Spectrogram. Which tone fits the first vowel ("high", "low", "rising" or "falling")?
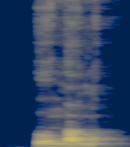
high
